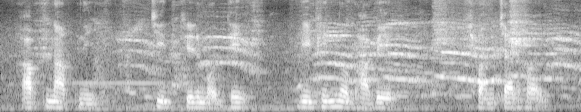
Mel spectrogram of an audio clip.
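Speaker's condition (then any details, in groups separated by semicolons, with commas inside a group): No condition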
